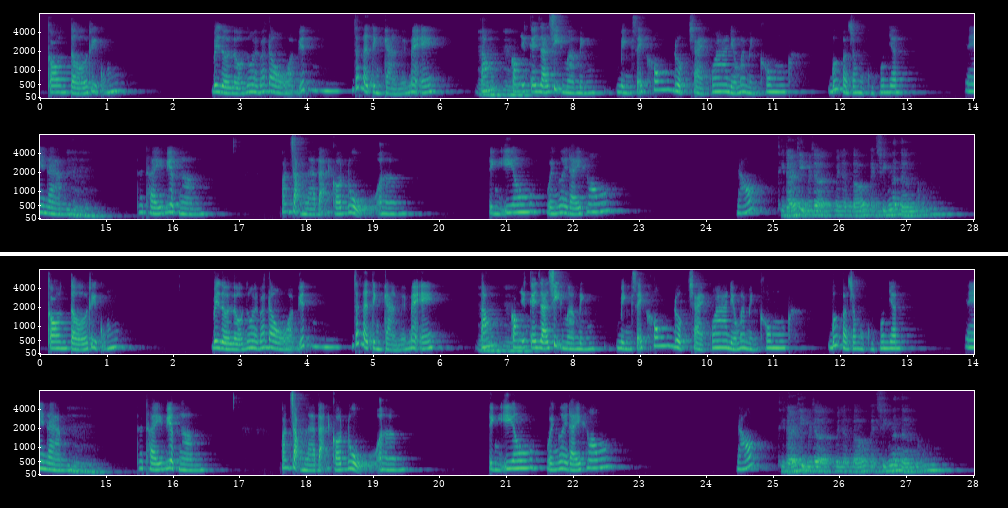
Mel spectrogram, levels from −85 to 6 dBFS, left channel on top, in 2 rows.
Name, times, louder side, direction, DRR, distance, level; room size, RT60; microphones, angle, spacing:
voice 1, 0.1-1.2 2.6-5.9 6.6-8.3 8.6-11.3 11.8-12.9 13.9-14.5 15.5-16.5 17.6-19.5 20.7-22.6 24.5-24.7, right 3 dB, 40° right, 12 dB, 0.6 m, -27 dB
voice 2, 6.5-7.2 14.4-14.9 25.1-27.4, right 1 dB, 90° left, -3 dB, 3.8 m, -31 dB
14.5 x 6.4 x 4.4 m, 0.62 s
head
